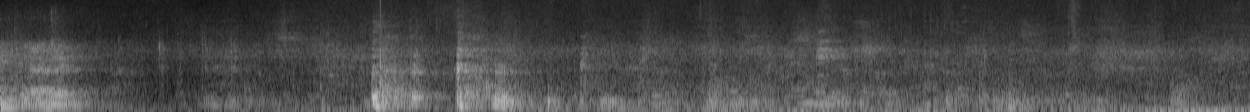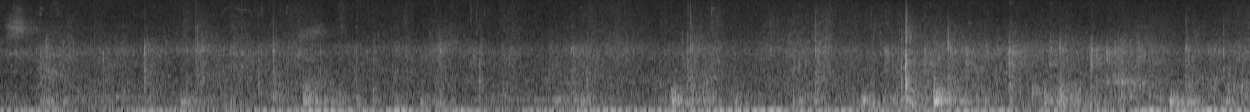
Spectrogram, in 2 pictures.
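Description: A crowd of people chatter quietly.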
